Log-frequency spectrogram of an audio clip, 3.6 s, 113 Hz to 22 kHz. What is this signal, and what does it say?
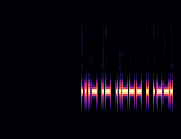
Morse code, heard as a keyed tone, about 34 wpm, 700 Hz. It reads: VA2EP
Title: DXCC-100 Call Signs - 5 Characters - Repeated 2x - 35wpm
